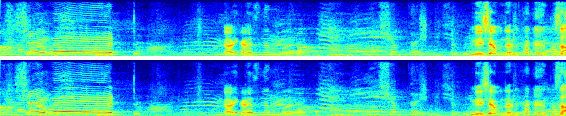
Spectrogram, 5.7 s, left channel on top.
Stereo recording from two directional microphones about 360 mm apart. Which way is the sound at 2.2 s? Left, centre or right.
Centre.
